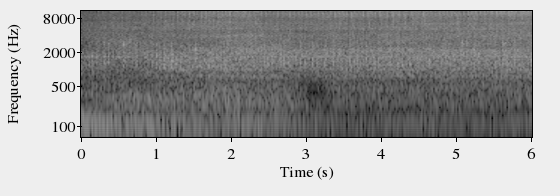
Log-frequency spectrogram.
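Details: BMW M30 inline-six petrol engine held steady at about 2500 rpm, with a fast, uneven knock or rattle over its hum; cause unknown.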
